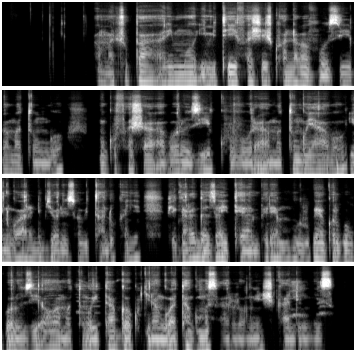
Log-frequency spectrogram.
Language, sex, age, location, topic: Kinyarwanda, male, 25-35, Huye, agriculture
